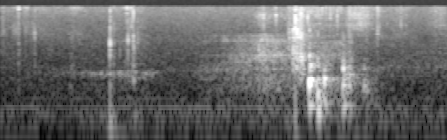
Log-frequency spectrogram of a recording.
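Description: Mostly quiet room tone with faint handling of a vinyl LP jacket as it is turned over: a light click about half a second in and a brief soft cluster of handling sounds near the end.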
